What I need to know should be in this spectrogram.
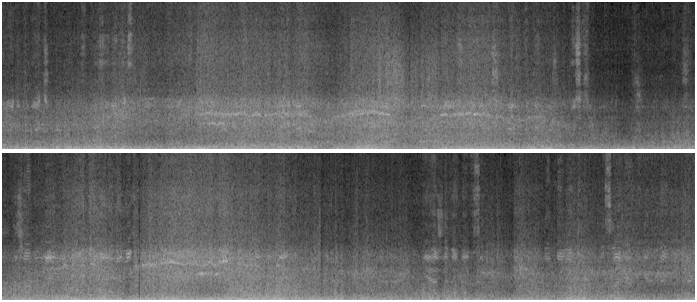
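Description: Strong wind roars and buffets steadily at a microphone outdoors.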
